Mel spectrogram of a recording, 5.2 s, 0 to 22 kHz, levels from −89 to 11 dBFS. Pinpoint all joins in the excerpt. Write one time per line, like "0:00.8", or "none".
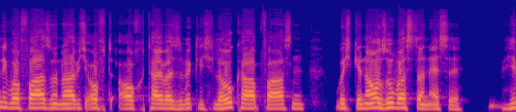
none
